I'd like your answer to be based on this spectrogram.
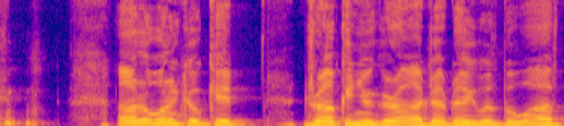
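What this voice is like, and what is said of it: Imitates another person's voice. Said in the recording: “my John Turley impression... It's pretty good.”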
